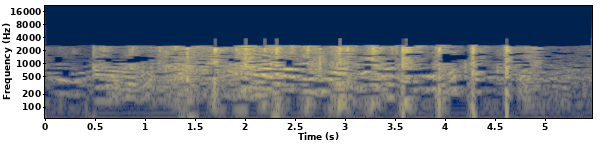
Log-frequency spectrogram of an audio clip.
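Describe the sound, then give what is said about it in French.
An audience at a public debate in a hall applauds over a steady murmur of crowd voices, with several sharp, distinct claps standing out from the dense, continuous clapping. “J'attends que monsieur tout le monde applaudisse, vous tenez tout seul à applaudir pour qu'on entende tout.”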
